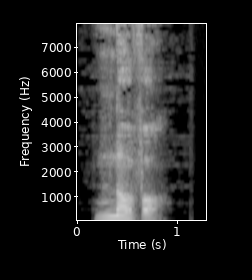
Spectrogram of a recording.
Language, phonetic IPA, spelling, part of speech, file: Polish, [ˈnɔvɔ], nowo, adverb, Pl-nowo.ogg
